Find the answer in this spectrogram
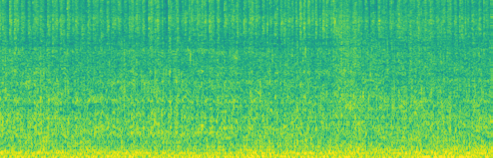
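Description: Gasser drag car's engine idling steadily at the start line.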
